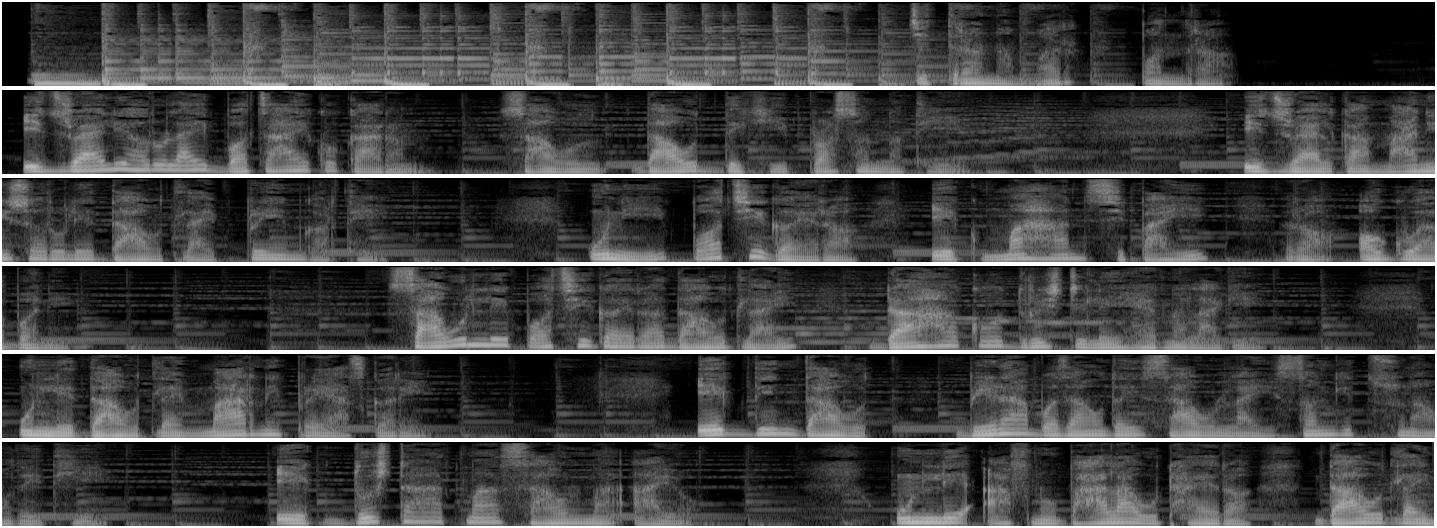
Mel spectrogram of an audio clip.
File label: servants of god nepali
